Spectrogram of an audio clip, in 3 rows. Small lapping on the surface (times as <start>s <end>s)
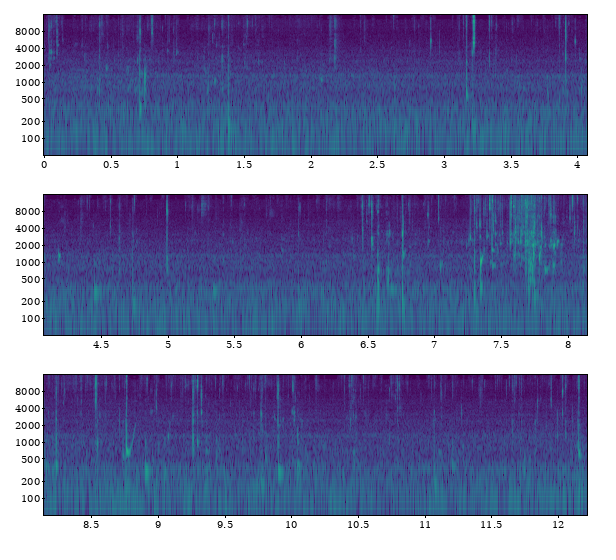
6.4s 12.2s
